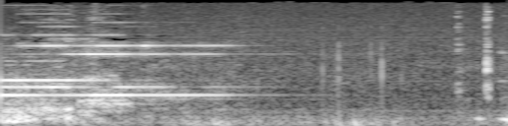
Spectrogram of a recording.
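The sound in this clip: An electric bell rings in a parliament chamber to call members to a vote. It gives a bright, steady tone that fades over about a second, leaving low room noise.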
